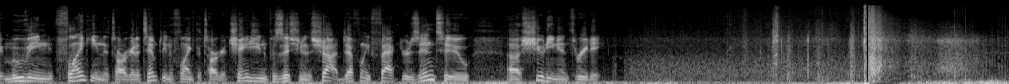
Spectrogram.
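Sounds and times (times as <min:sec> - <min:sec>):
handgun shot with echo: 0:08.6 - 0:09.3.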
